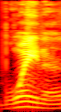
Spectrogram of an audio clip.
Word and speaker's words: Buena: It's a place called Buena, if you pronounce it right.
